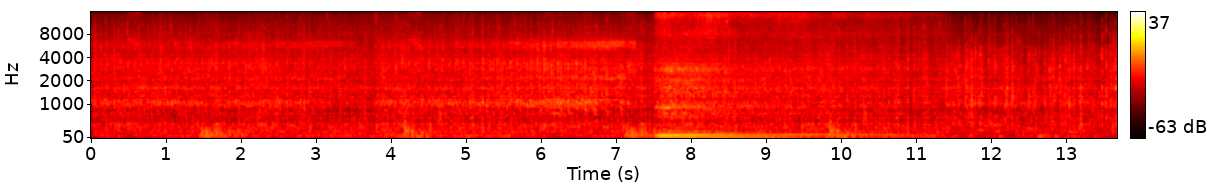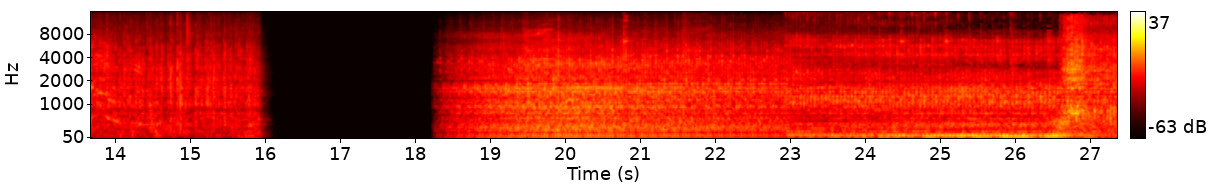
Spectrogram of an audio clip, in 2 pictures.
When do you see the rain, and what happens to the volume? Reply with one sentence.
The rain can be heard from 0.0 to 15.9 s, at a steady volume.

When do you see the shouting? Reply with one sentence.
The shouting can be heard from 13.6 to 14.6 s.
